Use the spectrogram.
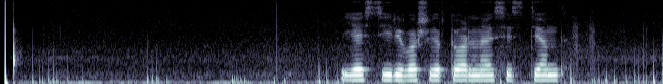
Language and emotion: Russian, neutral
